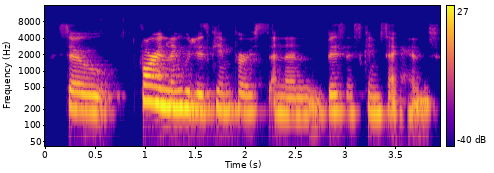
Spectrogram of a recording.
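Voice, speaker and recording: Somewhat breathy, a woman with a French accent speaks with fairly even intonation. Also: quiet background. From France. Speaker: marketing strategist. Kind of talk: interview. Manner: hesitant, many fillers.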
